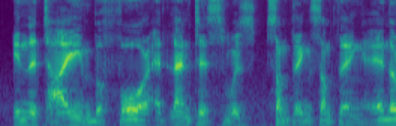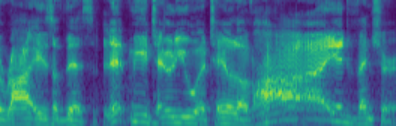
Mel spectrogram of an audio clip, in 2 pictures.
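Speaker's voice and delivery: gravelly, slow, loud, drawn-out wizard narrator voice. Recalling the actor's opening introduction as the wizard, gravelly Mako narrator voice. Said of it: "this really gravelly voice where he's like".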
